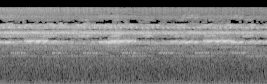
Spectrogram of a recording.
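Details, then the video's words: Crickets in a park as evening falls, a continuous high ringing chorus with brief repeated chirps rising in loudness every second or so, low steady ambient noise underneath. "Park Serenade: Cricket Sounds in a Peaceful Park | Evening Ambience"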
